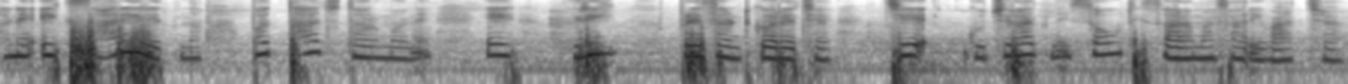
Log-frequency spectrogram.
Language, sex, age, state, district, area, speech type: Gujarati, female, 18-30, Gujarat, Junagadh, urban, spontaneous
